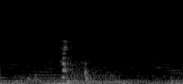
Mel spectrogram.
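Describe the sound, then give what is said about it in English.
A single quick sneeze bursts out once, brief and sharp, over a low, steady background hum. No one speaks. “Bless you. Bless you.”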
